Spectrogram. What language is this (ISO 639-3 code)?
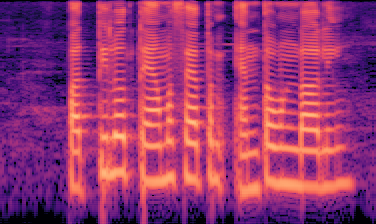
tel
